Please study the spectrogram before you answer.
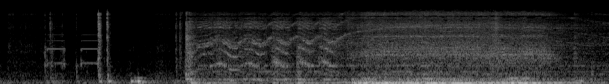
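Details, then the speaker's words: Freshly built Jeep XJ 4.0L inline-six, first startup after priming the fuel rail: clicks, then the engine fires and runs with an uneven, stumbling beat, missing badly; injectors suspected, not confirmed. "it kind of wants to [Music] all right all right calm down we're getting somewhere you know honestly it probably is those injectors but let's"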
